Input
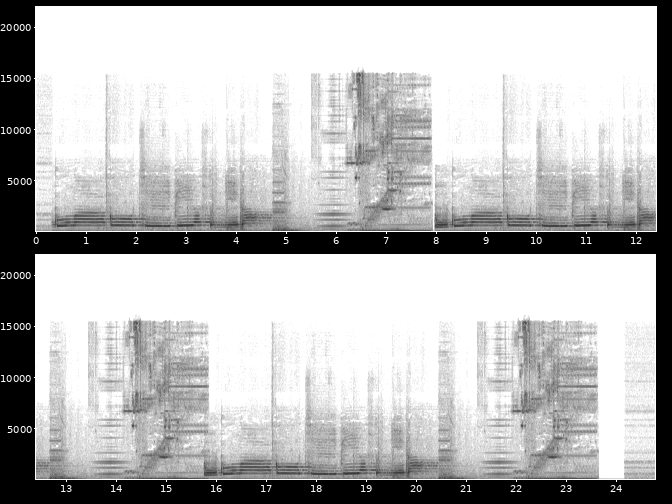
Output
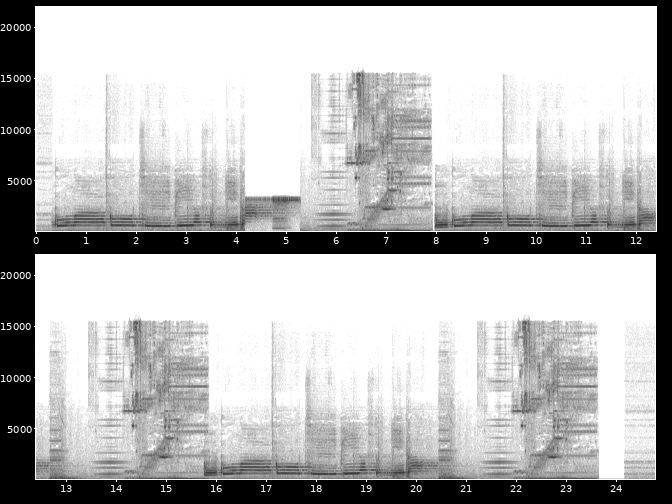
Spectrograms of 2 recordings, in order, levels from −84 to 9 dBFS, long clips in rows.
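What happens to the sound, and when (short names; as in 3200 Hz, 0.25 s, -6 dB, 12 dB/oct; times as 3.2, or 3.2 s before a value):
4.17–5.28 inverted band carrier 3200 Hz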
